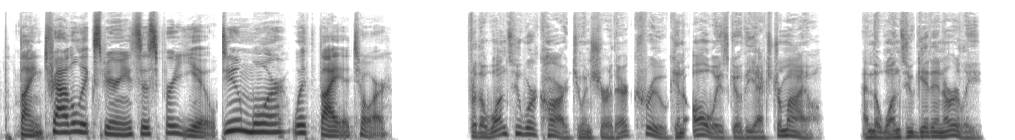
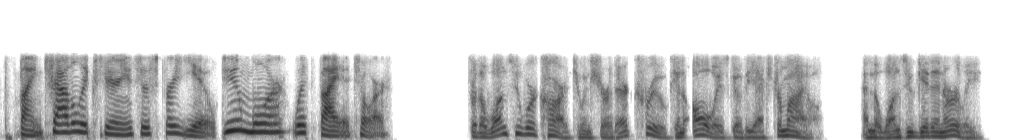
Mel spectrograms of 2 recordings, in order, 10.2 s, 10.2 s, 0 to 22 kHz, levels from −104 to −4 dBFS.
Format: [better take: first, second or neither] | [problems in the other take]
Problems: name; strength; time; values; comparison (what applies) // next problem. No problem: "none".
first | garbled, watery; badly; nothing above 4 kHz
